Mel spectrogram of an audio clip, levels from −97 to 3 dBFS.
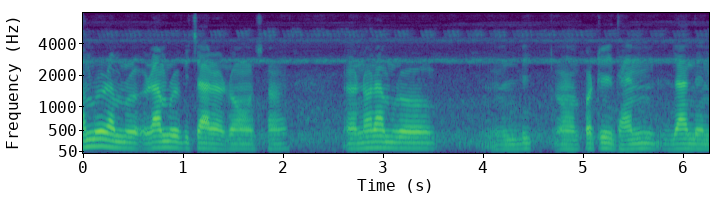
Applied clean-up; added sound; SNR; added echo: none; none; none; none.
